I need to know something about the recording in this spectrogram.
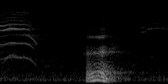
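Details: One-month-old Scottish Fold kittens: a high falling mew, then a lower, rougher voiced sound, then a faint high mew at the end.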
